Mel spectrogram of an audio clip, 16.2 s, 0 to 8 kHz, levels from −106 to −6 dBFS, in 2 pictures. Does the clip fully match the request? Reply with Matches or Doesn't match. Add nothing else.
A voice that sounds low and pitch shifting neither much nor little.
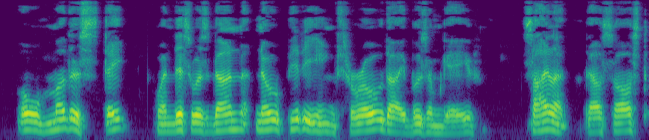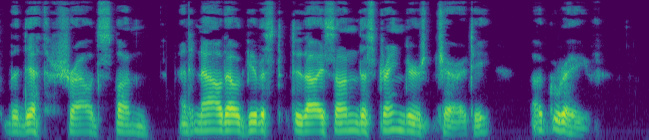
Matches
